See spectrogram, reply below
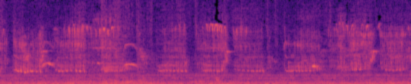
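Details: Eurasian blackbird young leaving an early nest, one of a brood of two, thrashing and flapping as they fledge. Harsh, buzzy, noisy calls come in repeated bursts of roughly half a second, with brief gaps between them.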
